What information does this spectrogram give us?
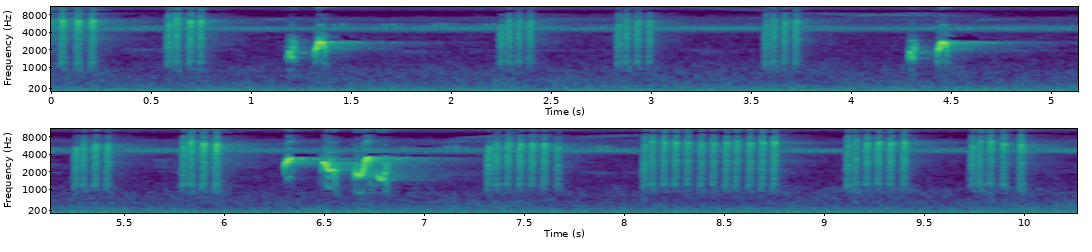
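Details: Red-whiskered bulbul serving as a trapping decoy in a cage makes short rising whistles, then a fuller burst of quick liquid notes. Pulsed buzzing insects and a high drone continue throughout.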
